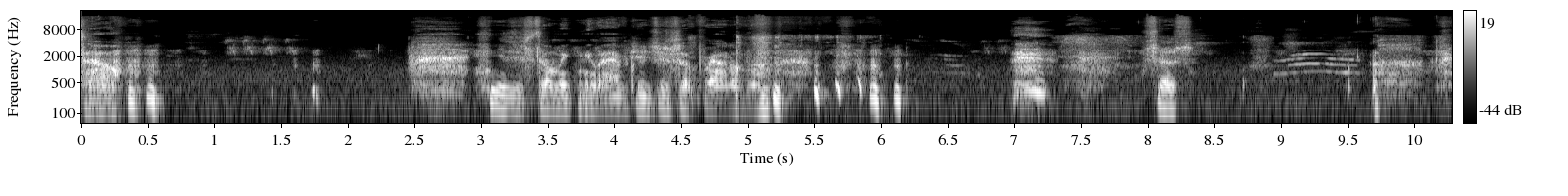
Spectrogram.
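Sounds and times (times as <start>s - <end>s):
speech: 0.0s - 0.8s, 3.0s - 6.3s, 8.0s - 8.4s
laughter: 0.0s - 0.9s, 4.9s - 6.2s
cat meowing: 6.4s - 6.8s, 8.8s - 10.0s.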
